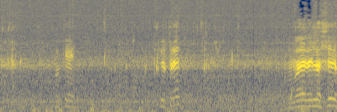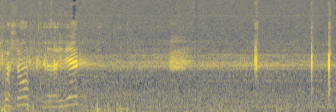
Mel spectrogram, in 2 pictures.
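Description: Water splashes and sloshes around a large fish in the shallows.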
